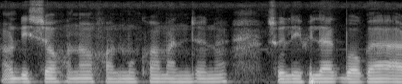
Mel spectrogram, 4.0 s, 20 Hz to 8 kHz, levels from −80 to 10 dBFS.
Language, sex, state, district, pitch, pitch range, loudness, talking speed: Assamese, male, Assam, Sonitpur, 115 Hz, 110-115 Hz, -17 LUFS, 105 wpm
